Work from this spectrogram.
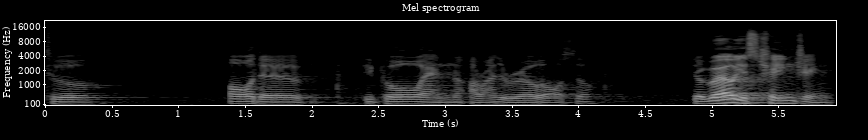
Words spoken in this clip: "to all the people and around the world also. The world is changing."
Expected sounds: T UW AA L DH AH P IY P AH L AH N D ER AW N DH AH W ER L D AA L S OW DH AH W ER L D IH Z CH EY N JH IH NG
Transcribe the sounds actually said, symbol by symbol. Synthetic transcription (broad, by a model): T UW AA L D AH P IY P AH L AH N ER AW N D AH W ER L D AA L S OW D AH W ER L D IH S CH EY N JH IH NG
